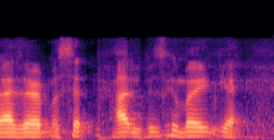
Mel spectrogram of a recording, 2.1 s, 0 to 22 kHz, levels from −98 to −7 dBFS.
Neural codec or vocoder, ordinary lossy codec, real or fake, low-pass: codec, 24 kHz, 0.9 kbps, WavTokenizer, small release; none; fake; 7.2 kHz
